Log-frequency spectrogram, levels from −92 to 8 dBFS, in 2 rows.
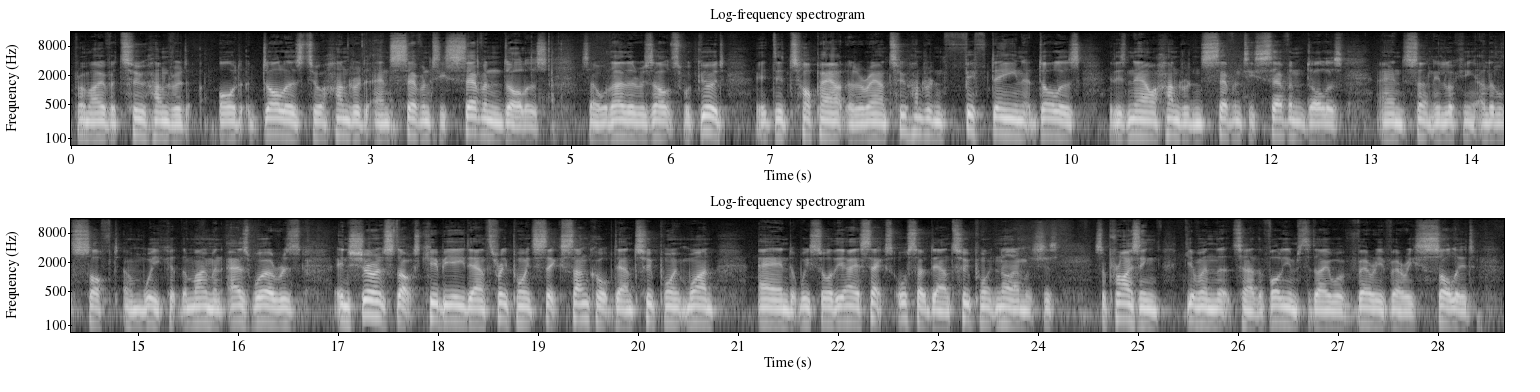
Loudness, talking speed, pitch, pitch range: -15 LUFS, 185 wpm, 115 Hz, 110-130 Hz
